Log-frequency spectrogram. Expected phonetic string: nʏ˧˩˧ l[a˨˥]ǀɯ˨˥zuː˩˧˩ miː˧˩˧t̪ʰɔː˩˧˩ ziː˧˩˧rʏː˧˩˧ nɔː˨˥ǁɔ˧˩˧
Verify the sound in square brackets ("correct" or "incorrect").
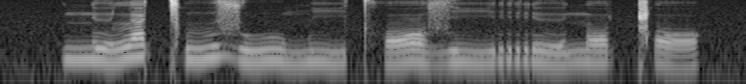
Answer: incorrect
